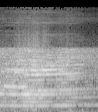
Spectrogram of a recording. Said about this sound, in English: Tom Herron at Ballacrane. Another rider coming into view now. I let you hear the machine. It's Tom Herron.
